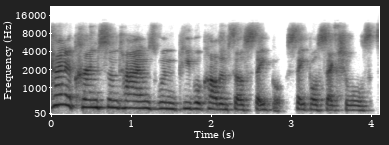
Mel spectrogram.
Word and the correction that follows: sapiosexual: sap, sapiosexual. Am I saying this right? – Yes, you're saying it right.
